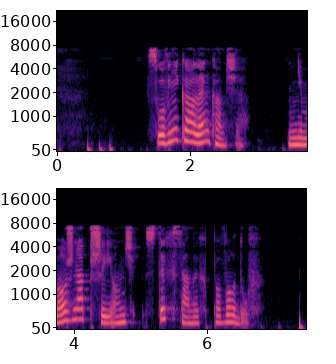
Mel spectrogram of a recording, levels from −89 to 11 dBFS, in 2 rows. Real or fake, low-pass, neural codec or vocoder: real; 7.2 kHz; none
